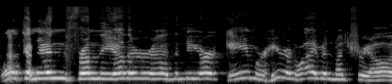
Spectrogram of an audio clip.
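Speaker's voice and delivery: high, loud, even-pitched play-by-play announcer impression.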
